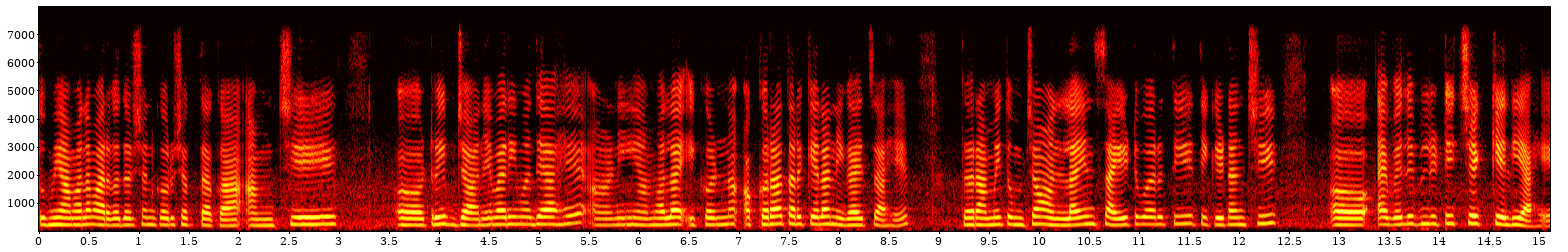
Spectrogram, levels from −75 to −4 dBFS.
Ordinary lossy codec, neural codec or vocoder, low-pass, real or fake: none; vocoder, 44.1 kHz, 80 mel bands, Vocos; 7.2 kHz; fake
